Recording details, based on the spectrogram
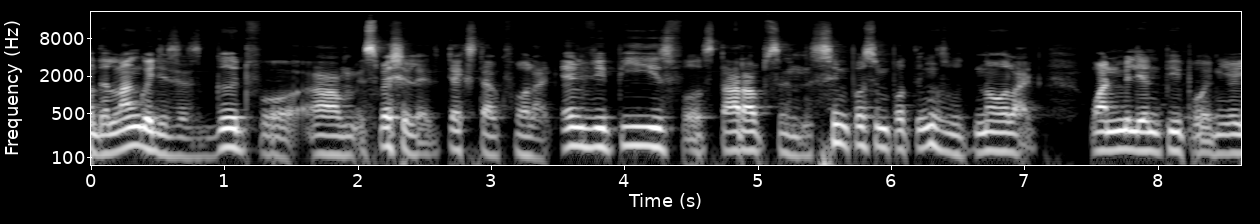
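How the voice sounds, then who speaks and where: A man in his twenties chatting casually on a coding livestream, laid-back and slangy, reading viewer comments aloud. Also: medium pitch. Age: 20s. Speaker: streamer.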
